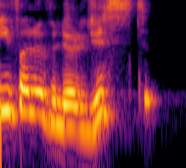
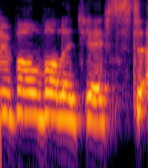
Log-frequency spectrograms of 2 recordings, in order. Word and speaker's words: evolvologist: I know I've said that all wrong. You tell the listeners how you pronounce that. – Well, I like to call myself an evolvologist, although the business name is Evolvology, but that was good.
